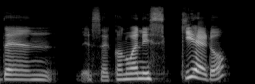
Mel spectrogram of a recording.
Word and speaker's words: quiero: they when this happens the u is not pronounced the u has no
